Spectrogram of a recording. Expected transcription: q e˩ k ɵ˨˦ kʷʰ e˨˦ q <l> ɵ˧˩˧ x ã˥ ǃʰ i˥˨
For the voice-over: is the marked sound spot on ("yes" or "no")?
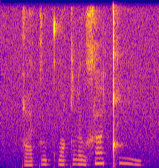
yes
